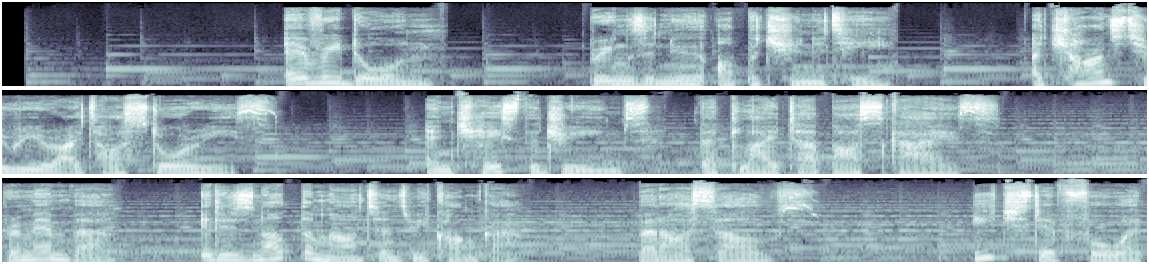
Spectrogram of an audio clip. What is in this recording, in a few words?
INSPIRATIONAL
